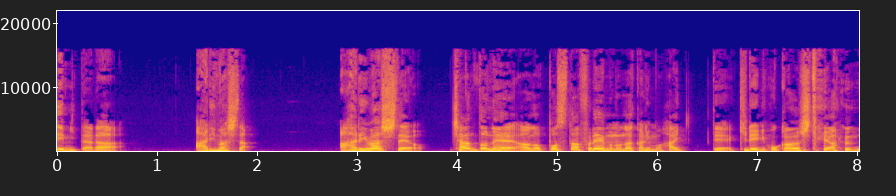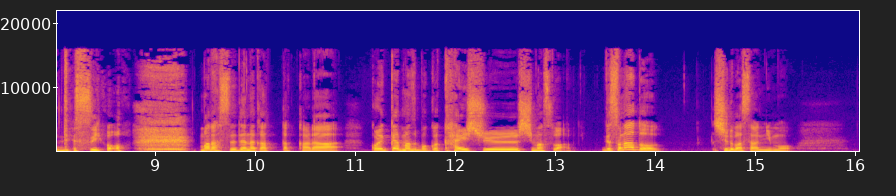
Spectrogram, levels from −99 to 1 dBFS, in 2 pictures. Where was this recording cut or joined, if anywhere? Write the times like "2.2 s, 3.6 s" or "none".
9.4 s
